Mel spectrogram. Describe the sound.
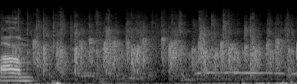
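An audience breaks into a steady round of applause lasting a few seconds, the dense clapping fairly loud and close, with a brief voice at the start and faint cheering mixed in.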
